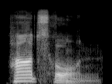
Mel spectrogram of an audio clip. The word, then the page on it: hartshorn: British English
